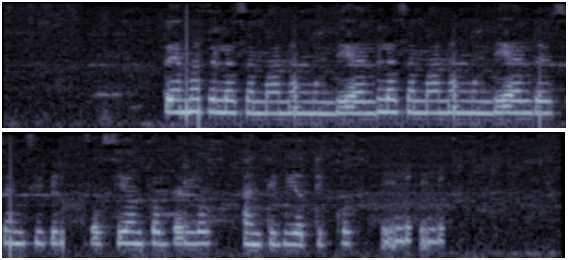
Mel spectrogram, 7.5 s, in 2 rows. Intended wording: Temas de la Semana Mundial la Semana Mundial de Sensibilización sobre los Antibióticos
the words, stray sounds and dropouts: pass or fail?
fail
